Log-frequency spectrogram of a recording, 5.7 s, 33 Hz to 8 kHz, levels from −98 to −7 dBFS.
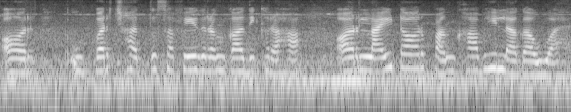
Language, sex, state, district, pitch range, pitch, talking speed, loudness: Hindi, female, Maharashtra, Washim, 205-255 Hz, 235 Hz, 170 wpm, -18 LUFS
